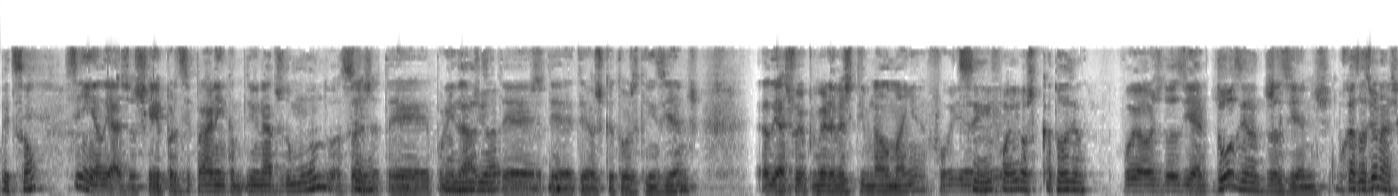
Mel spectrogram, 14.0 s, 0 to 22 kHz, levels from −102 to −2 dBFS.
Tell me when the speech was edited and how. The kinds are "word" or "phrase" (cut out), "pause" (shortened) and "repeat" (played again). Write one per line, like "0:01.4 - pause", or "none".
none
